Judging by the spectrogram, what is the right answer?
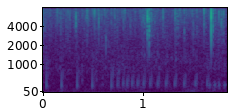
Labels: {"label": "biophony, pulse", "recorder": "SoundTrap 500"}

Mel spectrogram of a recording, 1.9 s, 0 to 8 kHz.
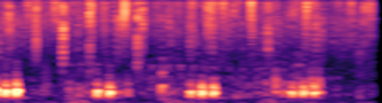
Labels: {"label": "biophony, damselfish", "recorder": "SoundTrap 300"}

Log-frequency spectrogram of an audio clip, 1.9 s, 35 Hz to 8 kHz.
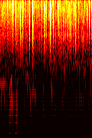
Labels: {"label": "biophony, cascading saw", "recorder": "SoundTrap 600 or HydroMoth"}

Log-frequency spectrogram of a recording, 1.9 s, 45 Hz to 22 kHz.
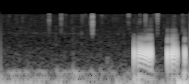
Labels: {"label": "biophony, knock croak", "recorder": "SoundTrap 300"}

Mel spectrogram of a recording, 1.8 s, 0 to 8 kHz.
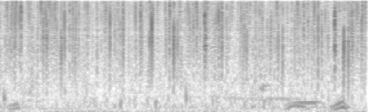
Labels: {"label": "biophony, cascading saw", "recorder": "SoundTrap 600 or HydroMoth"}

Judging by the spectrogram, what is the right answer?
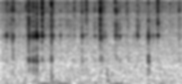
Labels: {"label": "ambient", "recorder": "HydroMoth"}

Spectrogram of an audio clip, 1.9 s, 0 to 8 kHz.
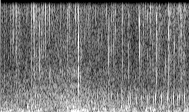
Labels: {"label": "biophony, rattle", "recorder": "SoundTrap 500"}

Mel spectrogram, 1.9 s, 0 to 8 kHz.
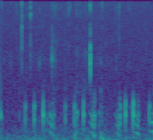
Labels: {"label": "biophony, knock croak", "recorder": "SoundTrap 300"}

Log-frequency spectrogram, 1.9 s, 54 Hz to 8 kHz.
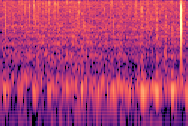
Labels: {"label": "anthrophony, boat engine", "recorder": "SoundTrap 500"}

